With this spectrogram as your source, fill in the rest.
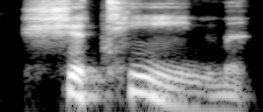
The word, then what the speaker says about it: Shittim: And it's Shittim, if you want to know how to pronounce it, or just say S.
